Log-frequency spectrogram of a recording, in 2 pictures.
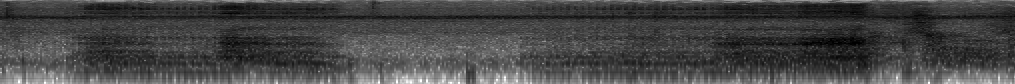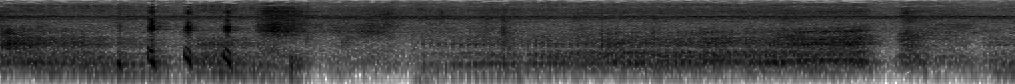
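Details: Puppy and a big dog playing tug of war indoors, rumbling growls rising and falling in bursts through the tussle, with a few sharp thumps and a woman's voice cheering them on.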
